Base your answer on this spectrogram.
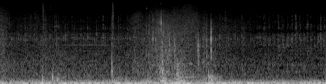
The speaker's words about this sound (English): The aircraft is already vibrating, ready for takeoff.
